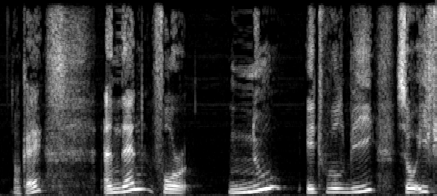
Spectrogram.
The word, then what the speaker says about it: nous: if you remember correctly, so final S is not pronounced here. Okay, and then this O-N, so it's a nasal and it goes in your nose and it goes like on. Alright, so you don't hear any N, so it's really on.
